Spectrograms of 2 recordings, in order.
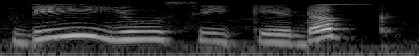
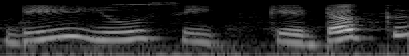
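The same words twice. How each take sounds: The two takes are said the same way.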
